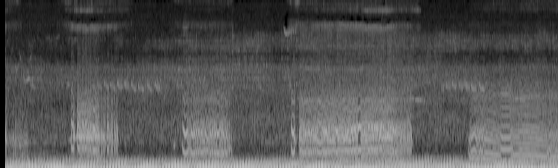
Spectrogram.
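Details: Happy Australian Shepherd puppy from a homestead litter grunting during a belly rub: a steady low rumbling throughout, broken by four rough, throaty grunting bursts about a second apart, ending in a short whiny, whimpering vocalisation.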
